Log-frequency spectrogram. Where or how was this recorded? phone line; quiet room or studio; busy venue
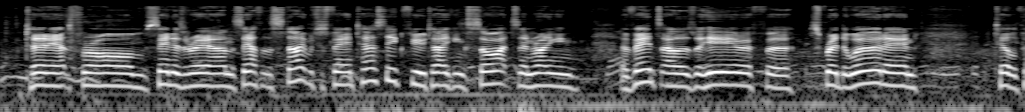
busy venue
